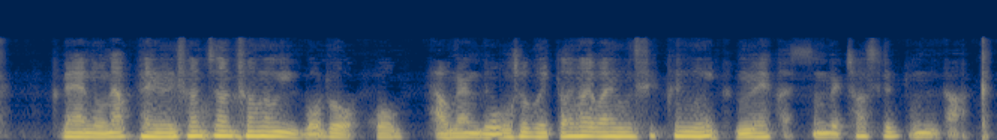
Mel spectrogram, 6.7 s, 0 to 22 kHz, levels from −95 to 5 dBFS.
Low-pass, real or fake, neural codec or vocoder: 7.2 kHz; fake; codec, 16 kHz, 0.5 kbps, FreqCodec, larger model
